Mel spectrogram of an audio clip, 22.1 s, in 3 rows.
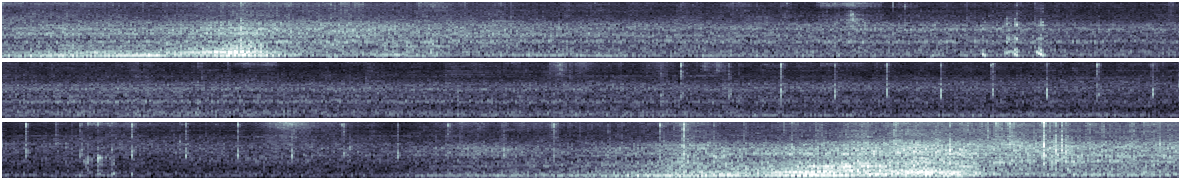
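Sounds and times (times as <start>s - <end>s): car engine revving: 0.0s - 5.2s, 10.9s - 22.0s
light ticking: 11.5s - 19.5s.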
